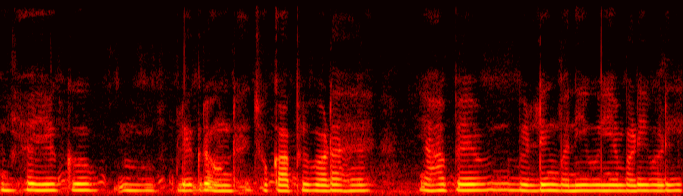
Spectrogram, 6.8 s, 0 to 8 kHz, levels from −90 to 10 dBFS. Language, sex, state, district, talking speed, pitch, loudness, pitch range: Hindi, female, Jharkhand, Jamtara, 150 wpm, 240 Hz, -25 LUFS, 230-250 Hz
